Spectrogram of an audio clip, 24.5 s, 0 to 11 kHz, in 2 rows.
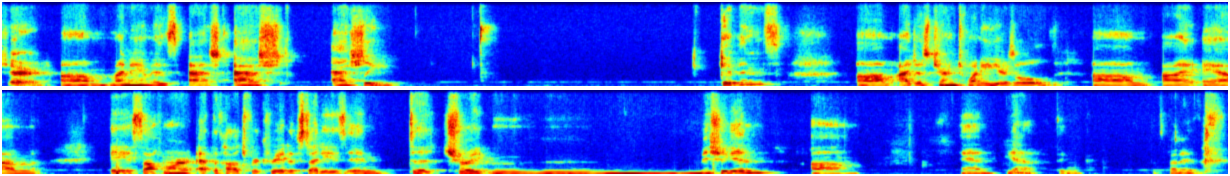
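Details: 20-year-old female college sophomore who has stuttered since childhood; stuttering.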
